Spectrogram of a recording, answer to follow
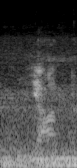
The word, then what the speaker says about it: Jan: Jan is the spelling and Jan is the pronunciation.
